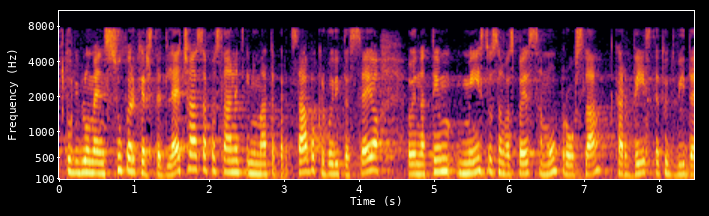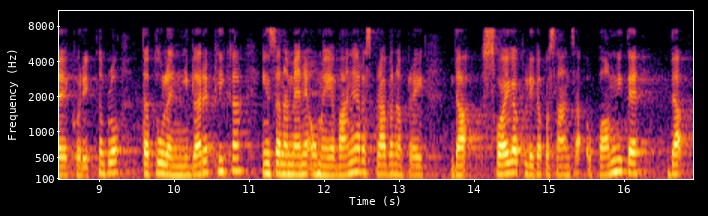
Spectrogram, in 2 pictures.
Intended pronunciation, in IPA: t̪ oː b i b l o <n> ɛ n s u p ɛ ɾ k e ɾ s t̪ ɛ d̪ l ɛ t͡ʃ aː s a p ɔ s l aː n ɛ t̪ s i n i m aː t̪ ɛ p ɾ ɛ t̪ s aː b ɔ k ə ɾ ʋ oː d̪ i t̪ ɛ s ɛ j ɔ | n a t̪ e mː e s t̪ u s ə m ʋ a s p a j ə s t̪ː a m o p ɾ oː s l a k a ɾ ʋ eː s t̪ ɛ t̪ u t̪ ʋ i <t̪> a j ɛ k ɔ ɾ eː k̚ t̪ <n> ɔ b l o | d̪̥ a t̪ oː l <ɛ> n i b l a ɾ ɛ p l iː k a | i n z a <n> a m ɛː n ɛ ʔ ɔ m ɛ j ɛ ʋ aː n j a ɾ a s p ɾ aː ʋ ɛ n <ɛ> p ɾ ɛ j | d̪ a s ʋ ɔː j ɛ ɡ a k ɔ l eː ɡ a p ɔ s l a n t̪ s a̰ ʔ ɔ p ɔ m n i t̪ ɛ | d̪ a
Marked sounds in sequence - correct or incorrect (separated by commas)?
incorrect, incorrect, correct, correct, correct, incorrect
